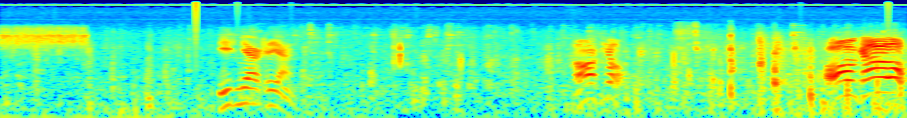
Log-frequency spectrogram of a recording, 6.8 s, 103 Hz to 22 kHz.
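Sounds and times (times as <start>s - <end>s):
soldiers' horses galloping off: 0.0s - 6.7s
speech: 1.6s - 2.4s, 4.3s - 4.9s, 6.2s - 6.7s.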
